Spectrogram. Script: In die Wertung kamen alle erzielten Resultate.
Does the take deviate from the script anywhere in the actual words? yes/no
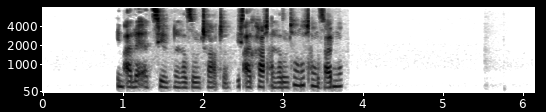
yes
